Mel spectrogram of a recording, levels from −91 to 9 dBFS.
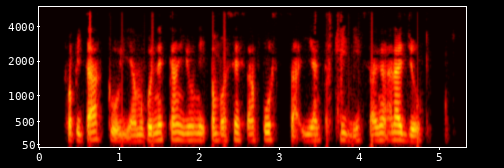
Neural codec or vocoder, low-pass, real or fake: none; 5.4 kHz; real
